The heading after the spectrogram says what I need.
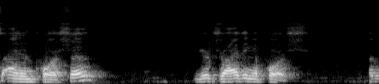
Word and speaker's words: Porsche: Porche or is it por I think it's Porsche because that's how I do yeah it is Porsche in Germany because you know you pronounce every letter yeah and so e gets pronounced um and it's someone's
